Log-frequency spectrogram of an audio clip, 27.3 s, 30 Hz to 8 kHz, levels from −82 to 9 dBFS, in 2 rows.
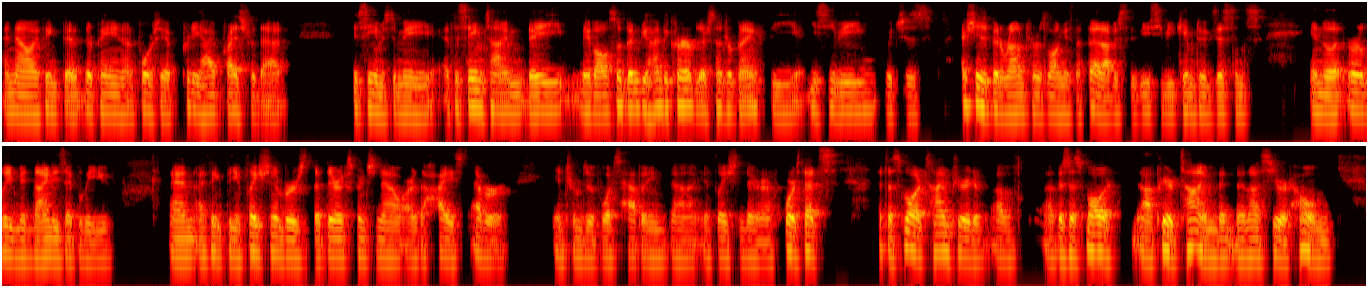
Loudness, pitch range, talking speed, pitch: -31 LUFS, 100-110 Hz, 235 wpm, 105 Hz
